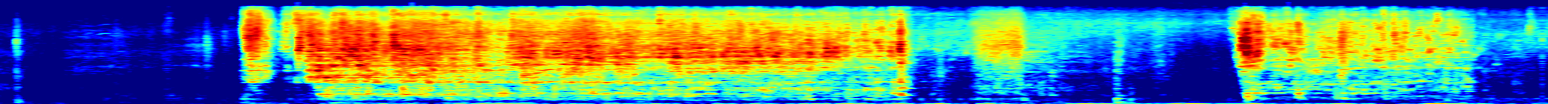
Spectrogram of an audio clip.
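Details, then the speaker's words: Boat marine WC flush test on a boat's new plumbing, first trial with plain water, no paper: a loud whirring pump with rushing water for about four seconds, then short bursts as the bowl clears. Noisy but working normally. "c'est un peu bruyant comme histoire c'est sûr que c'est pas très discret mais ça marche plutôt pas mal"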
